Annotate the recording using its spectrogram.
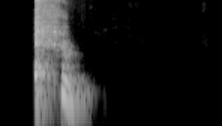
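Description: A woman clearing her throat once, with two quick rough pushes, the second sliding down in pitch.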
